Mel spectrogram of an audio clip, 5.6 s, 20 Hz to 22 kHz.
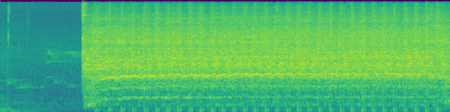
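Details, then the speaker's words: Mazda 13B turbo rotary in a kit-car drift build, first start attempt, turbo oil return not yet plumbed into the sump, timing not set with a light: quick, even cranking with steady compression pulses. Sounds healthy. "that sounds healthy I'm not even going to get the time light out I'm just going to wing it and hope that for the best"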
